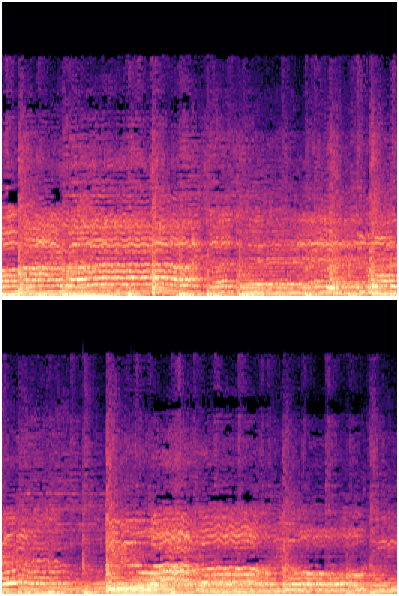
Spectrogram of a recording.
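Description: Gospel praise team of four voices, women and a man, singing together into handheld microphones, amplified through loudspeakers in a hall.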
